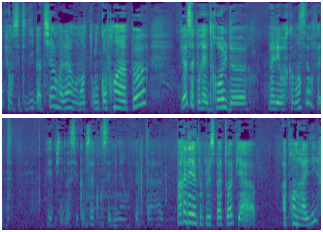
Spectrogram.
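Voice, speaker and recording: A woman's voice: mid-range voice, recorded from a distance, slight background noise. Young woman, hesitant. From Valais, Switzerland. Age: 20s. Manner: hesitant, many fillers, softly trailing off. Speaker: interviewee. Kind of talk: recorded personal testimony.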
